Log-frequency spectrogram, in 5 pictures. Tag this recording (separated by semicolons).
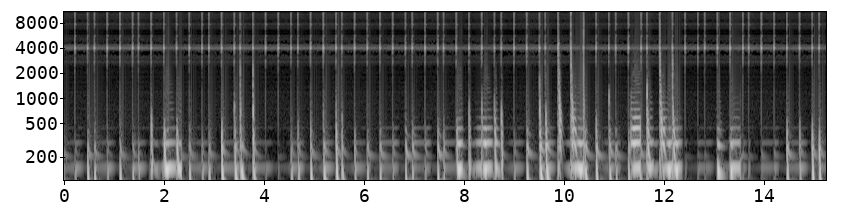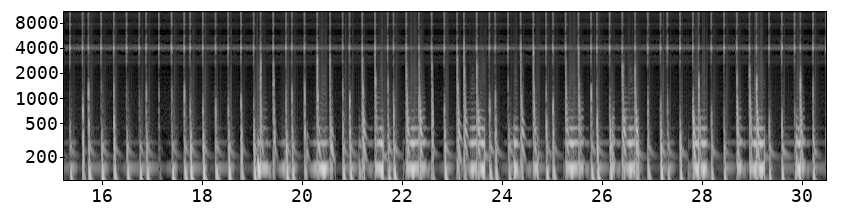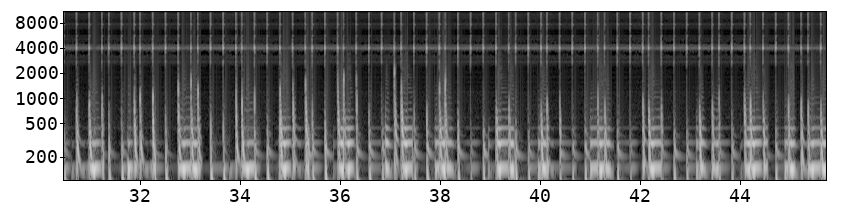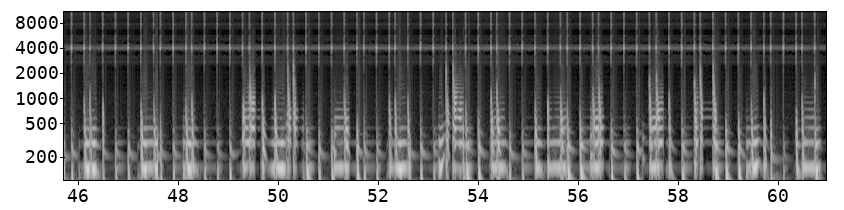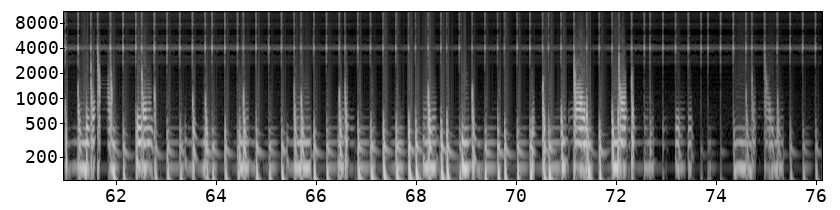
analog; kyiv; synth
